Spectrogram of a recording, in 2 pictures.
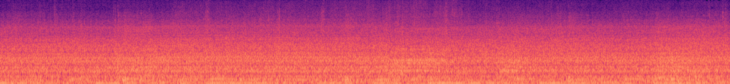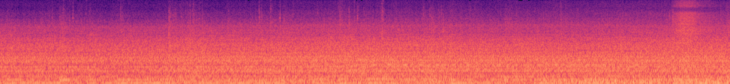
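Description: A heavy truck engine rumbles steadily as the truck crawls along.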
